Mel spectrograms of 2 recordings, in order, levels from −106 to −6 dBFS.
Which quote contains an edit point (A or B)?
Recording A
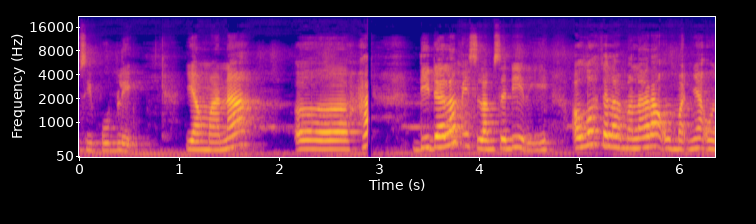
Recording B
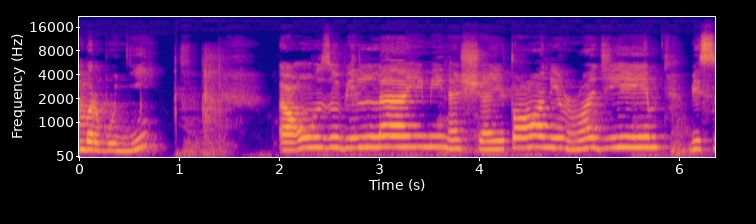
A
